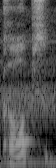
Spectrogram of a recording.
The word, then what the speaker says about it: corps: It's spelt corpse, but it's pronounced corps.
